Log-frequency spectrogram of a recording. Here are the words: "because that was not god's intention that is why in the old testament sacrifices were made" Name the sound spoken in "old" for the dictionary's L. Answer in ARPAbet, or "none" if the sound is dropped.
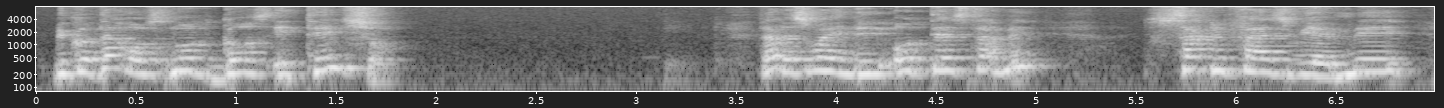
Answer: none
